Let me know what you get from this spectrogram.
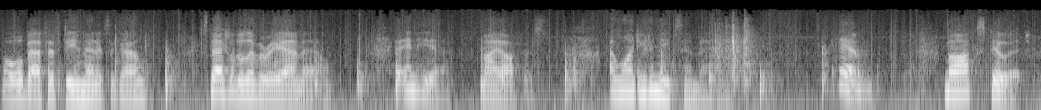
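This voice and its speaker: An American actress playing a scheming, greedy blackmailer with a sugary, menacing manner in a 1950s radio drama. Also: female voice, fairly low pitch, lively intonation, moderate pace, pauses often, close to an everyday voice. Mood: smooth. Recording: old radio recording, faint noise.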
